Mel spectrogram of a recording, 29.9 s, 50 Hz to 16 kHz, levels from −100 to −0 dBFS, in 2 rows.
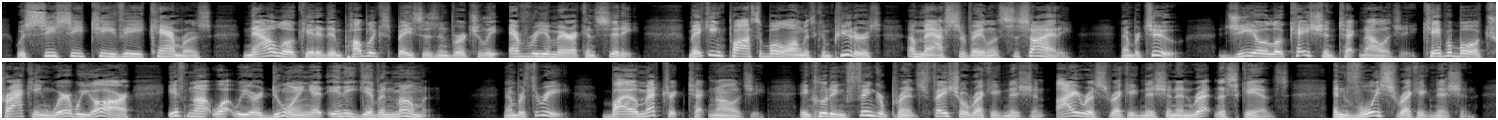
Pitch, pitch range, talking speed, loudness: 145 Hz, 125-175 Hz, 115 wpm, -19 LUFS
